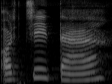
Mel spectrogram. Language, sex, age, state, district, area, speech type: Odia, female, 30-45, Odisha, Bhadrak, rural, spontaneous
